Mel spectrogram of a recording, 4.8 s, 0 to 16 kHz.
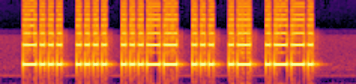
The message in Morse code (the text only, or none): BH3SAP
